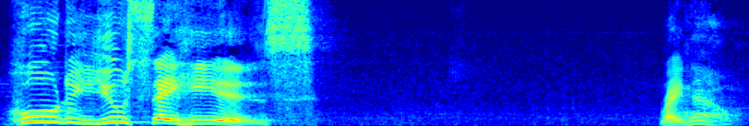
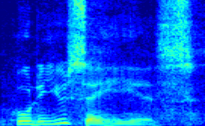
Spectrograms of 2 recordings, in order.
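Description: First: Slow it down, press on "Who"; slow emphatic question. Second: Hushed question. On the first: Preacher pressing the crowd with the question, slow and emphatic. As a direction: lean on "Who", drawn out and firm. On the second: Preacher asking Renaissance the question, hushed and soft. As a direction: drop to almost nothing, much softer, intimate. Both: Acted.

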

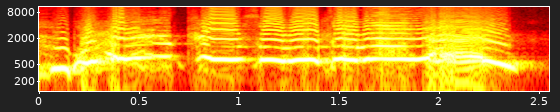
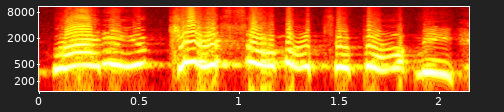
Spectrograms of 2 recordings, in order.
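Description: First: Much higher, louder, slow crying shout; sobbing scream. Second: High, loud, pleading voice; distraught cry. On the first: Girl pressed against the truck screaming at the pastor. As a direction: wail it from the bottom of a broken heart. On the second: Girl crying out to the pastor who prays for her. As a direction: ask it like you can't believe it. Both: Retold or imitated.

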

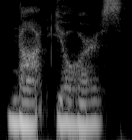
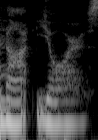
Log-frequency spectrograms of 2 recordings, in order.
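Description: First: Soft hushed inner voice; whisper. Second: Unvoiced eerie whisper. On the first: A narrator's reading. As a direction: breathe it like a secret warning. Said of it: "a voice that was whispering". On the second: Shown as a demonstration. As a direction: whisper it like a ghost. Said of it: "whisper repeated".

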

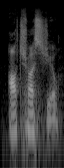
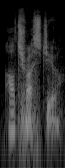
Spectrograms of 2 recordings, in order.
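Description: First: Said in the usual way. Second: A hushed private vow; whispered trust. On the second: Retold or imitated. Man whispers his surrender to God, hushed. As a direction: breathe "I'll trust you" as a soft whisper.

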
